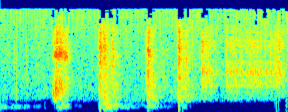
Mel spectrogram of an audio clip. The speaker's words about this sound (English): The door opens. Yeah, I know. I saw it.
